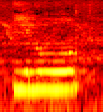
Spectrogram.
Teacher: Tilu domah bertemu Apa waw hukumnya dulu? mad tabi'i domah bertemu waw sukun panjang 2 harokat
